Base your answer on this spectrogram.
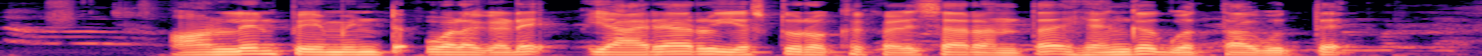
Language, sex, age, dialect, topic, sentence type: Kannada, male, 25-30, Dharwad Kannada, banking, question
